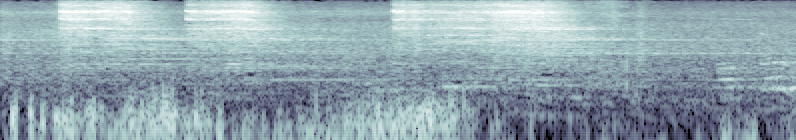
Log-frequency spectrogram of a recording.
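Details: Rumbling, rattling mechanical noise like a passing train, with bursts of high hiss and no animal voice.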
